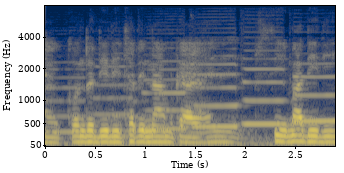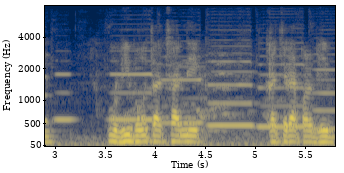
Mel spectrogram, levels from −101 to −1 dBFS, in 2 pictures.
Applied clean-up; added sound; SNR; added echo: none; Wind instrument, woodwind instrument; 10 dB; reverberation time 0.4 s.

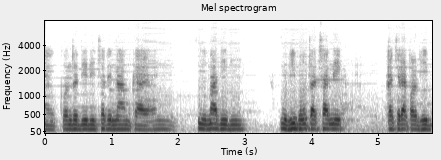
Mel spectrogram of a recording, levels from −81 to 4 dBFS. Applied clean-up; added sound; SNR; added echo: neural separator model SepFormer DNS4.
